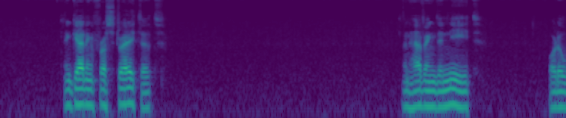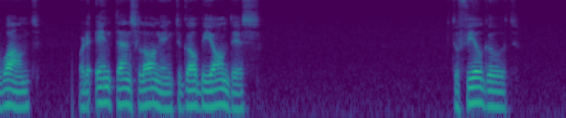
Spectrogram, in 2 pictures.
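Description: A middle-aged man speaks calmly in short bursts, close to the microphone.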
